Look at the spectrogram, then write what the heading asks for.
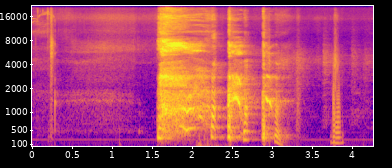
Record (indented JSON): {
  "cough_length": "4.3 s",
  "cough_amplitude": 11037,
  "cough_signal_mean_std_ratio": 0.45,
  "survey_phase": "alpha (2021-03-01 to 2021-08-12)",
  "age": "45-64",
  "gender": "Male",
  "wearing_mask": "No",
  "symptom_cough_any": true,
  "symptom_fatigue": true,
  "symptom_change_to_sense_of_smell_or_taste": true,
  "symptom_loss_of_taste": true,
  "symptom_onset": "3 days",
  "smoker_status": "Never smoked",
  "respiratory_condition_asthma": false,
  "respiratory_condition_other": false,
  "recruitment_source": "Test and Trace",
  "submission_delay": "2 days",
  "covid_test_result": "Positive",
  "covid_test_method": "RT-qPCR"
}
